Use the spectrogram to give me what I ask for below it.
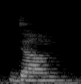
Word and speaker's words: dumb: Dumb. Why is dumb irregular, Kinsley? Because the B is silent.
